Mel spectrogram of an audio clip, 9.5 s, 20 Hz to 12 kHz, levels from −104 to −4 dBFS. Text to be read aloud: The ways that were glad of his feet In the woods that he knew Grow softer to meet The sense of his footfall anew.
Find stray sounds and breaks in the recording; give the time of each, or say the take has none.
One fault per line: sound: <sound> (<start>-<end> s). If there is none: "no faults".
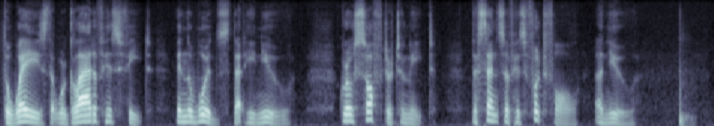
sound: tap (9.0-9.3 s)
